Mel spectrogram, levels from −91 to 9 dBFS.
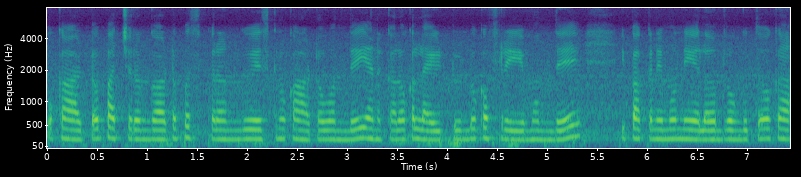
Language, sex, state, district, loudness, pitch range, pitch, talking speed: Telugu, female, Andhra Pradesh, Chittoor, -17 LUFS, 195-210 Hz, 200 Hz, 185 wpm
